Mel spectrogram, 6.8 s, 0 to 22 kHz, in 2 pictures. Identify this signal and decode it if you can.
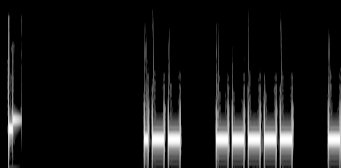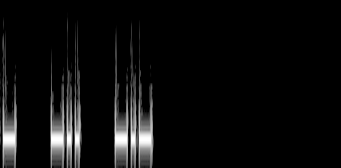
Morse code, heard as a keyed tone, about 30 wpm, spaced as for 17 wpm, 700 Hz. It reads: W0MDK
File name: Lesson 37g - Letter x - Call Signs 30wpm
